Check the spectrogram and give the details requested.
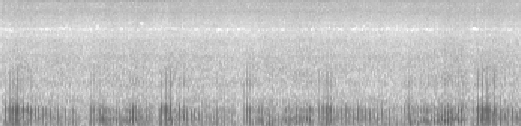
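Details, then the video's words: Happy cat in a relaxed, smooth purr: continuous throaty rumble pulsing with inhalations and exhalations about once per second, brief soft gaps between breaths, no other noises. "Happy Cat Purring Smoothly"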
